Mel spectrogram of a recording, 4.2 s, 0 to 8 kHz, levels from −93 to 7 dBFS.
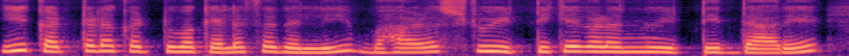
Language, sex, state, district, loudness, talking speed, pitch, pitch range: Kannada, female, Karnataka, Bidar, -14 LUFS, 100 wpm, 250 Hz, 225-270 Hz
